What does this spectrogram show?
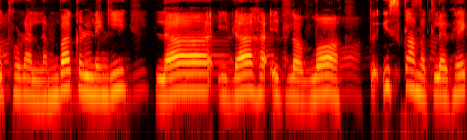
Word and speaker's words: لا الہ الا اللہ: لا الہ الا اللہ۔ اس کے تلفظ کو بہترین طریقے سے ادا کیجیے۔ لا الہ الا اللہ بھی نہیں کہنا، لا الہ الا اللہ کہنا ہے۔ لا کو تھوڑا لمبا کیجیے، کیونکہ اگر لا کو لمبا نہیں کیا جاتا تو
